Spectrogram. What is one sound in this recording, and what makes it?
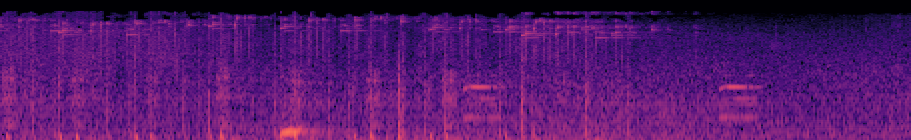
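Paws patter quickly on hard ground.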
